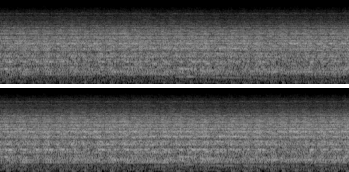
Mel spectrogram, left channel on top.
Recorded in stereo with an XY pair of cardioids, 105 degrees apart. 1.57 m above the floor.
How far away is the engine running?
About 1.3 m.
